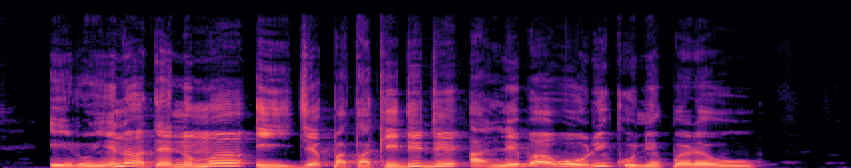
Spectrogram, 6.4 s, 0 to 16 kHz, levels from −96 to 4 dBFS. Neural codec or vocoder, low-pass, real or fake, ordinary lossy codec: none; 14.4 kHz; real; none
